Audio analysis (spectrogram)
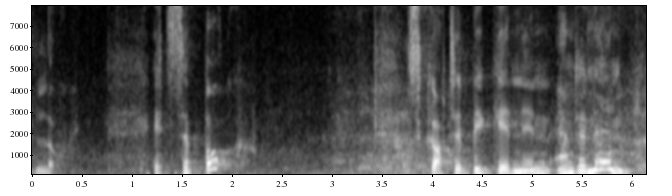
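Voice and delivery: imitated Liverpool street-kid accent. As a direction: explain it like a Liverpool lad discovering a book. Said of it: "and I'll use the accent".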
